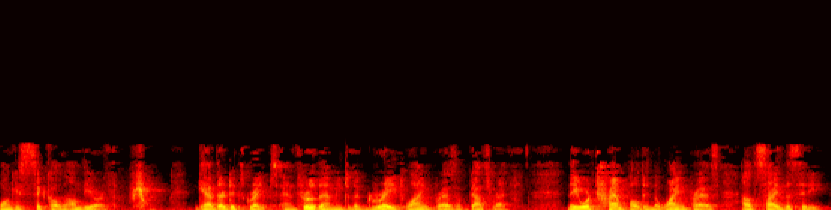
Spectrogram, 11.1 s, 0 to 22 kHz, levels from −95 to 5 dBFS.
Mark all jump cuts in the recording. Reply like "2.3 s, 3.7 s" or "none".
none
